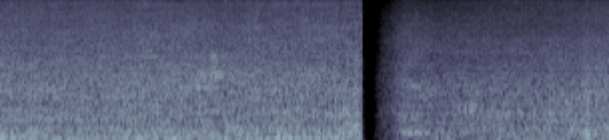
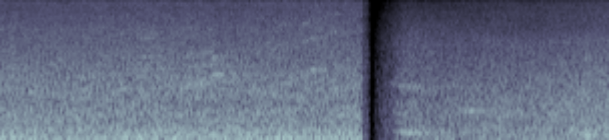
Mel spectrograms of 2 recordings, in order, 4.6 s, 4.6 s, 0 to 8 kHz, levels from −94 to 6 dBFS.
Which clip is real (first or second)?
second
